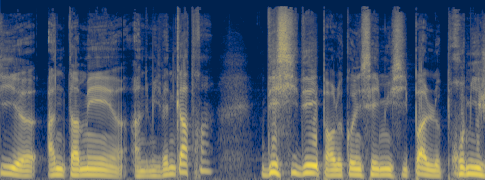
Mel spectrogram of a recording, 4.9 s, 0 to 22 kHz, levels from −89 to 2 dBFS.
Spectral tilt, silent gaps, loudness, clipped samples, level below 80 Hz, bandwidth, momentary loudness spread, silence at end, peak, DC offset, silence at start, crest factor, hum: -6 dB/octave; none; -14 LUFS; under 0.1%; -44 dBFS; 19 kHz; 10 LU; 0 s; -2 dBFS; under 0.1%; 0 s; 12 dB; none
